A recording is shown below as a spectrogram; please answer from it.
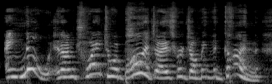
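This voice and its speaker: A woman playing a nervous, apologetic nerdy young man in an amateur audio drama, pleading and stammering, swearing as he goes, in a husky voice. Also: a little high, animated, fairly quick.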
